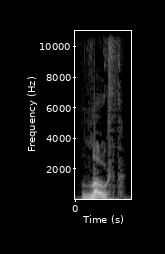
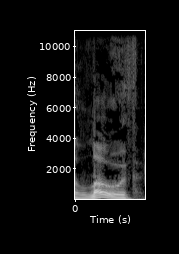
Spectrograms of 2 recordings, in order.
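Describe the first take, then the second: First: The word is said like the adjective loath. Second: The word is said like the verb loathe. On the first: The speaker calls it right. "Say you are loath to do it" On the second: The speaker calls it wrong. "Do not say you are loath to do something"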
